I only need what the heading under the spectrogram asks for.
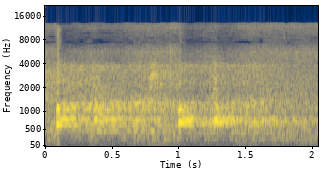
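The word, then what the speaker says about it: pāṇātipāta: So you should pronounce correctly. Panatipata, Abhidhamma dana, kami, sumecha jara.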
